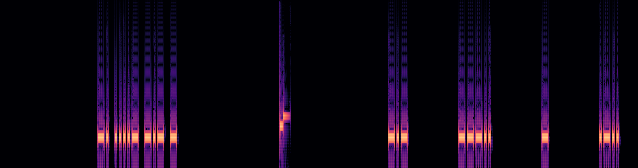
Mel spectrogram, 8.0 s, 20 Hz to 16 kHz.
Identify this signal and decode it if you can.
Morse code, heard as a keyed tone, about 44 wpm, spaced as for 19 wpm, 700 Hz. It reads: N4KT K8TL
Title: USA Call Signs - 4 Characters - 8x Character Spacing - 45wpm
